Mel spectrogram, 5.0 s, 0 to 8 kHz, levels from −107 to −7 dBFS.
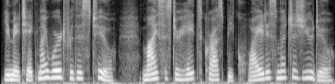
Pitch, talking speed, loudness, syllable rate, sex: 190 Hz, 205 wpm, -18 LUFS, 4.9 syllables/s, female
